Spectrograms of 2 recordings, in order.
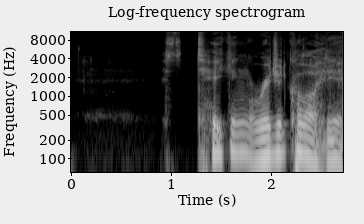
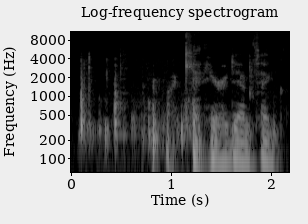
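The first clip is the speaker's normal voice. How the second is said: whisper; 2 semitones lower, 18 dB quieter than usual. Real, not acted. Whispering off-mic.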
